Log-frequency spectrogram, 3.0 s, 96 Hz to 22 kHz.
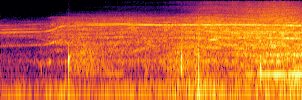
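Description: An E-flite Twin Otter RC plane, 1.4 m span, takes off with flaps down, its electric motors whining and rising steadily in pitch and loudness. A few faint clicks sit over the tone and outdoor rumble, and no one speaks.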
